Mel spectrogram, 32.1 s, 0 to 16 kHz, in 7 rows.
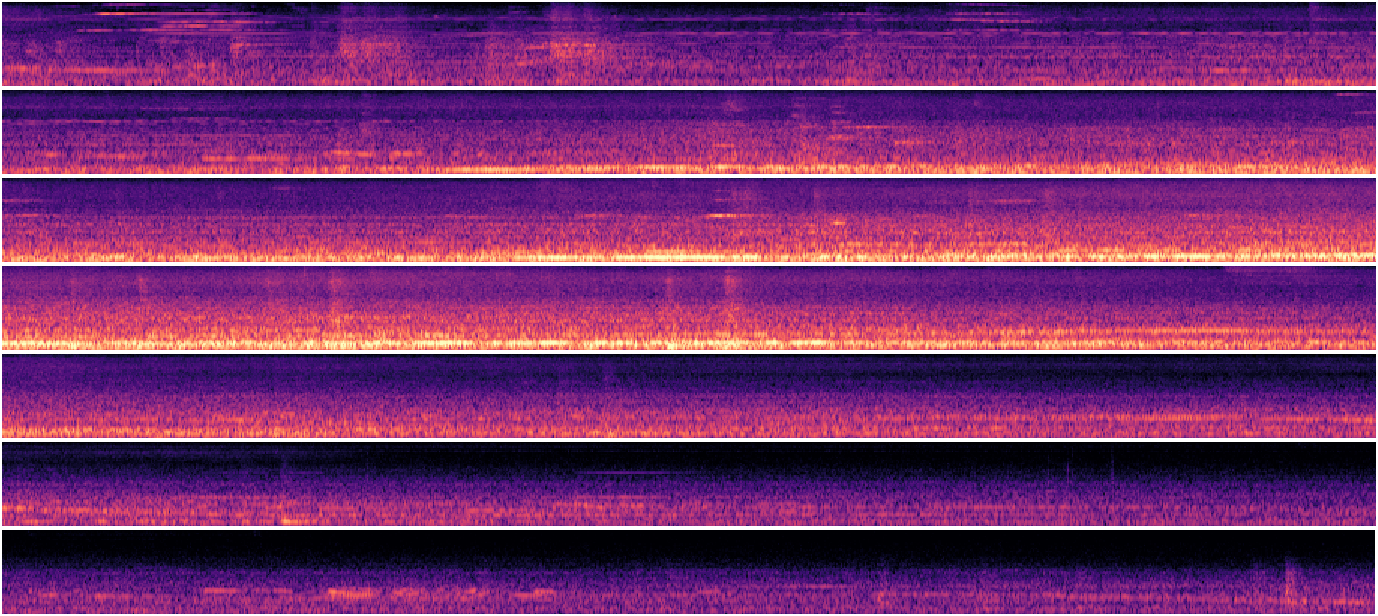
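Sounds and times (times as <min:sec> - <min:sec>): wheels rumbling on rail: 0:00.0 - 0:21.7.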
